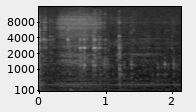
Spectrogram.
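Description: A few light clicks and rubbing sounds as hands handle wires and plastic wire connectors on the turntable motor's leads.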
